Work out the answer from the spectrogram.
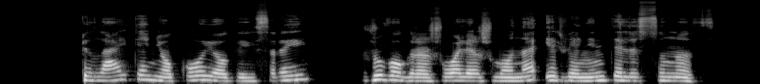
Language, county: Lithuanian, Šiauliai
